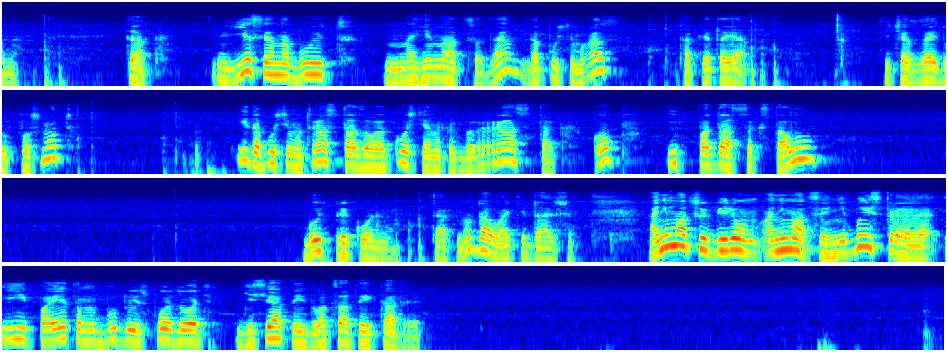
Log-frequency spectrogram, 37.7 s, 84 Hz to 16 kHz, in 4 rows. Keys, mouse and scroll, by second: 0.4 KP_3, 5.9 g, 7.7 ctrl+z, 10.3-11.4 drag, 14.1 g, 22.9 ctrl+z, 25.1 middle click.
